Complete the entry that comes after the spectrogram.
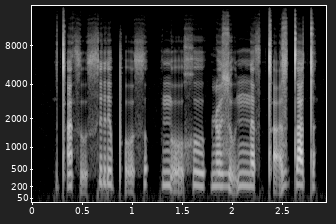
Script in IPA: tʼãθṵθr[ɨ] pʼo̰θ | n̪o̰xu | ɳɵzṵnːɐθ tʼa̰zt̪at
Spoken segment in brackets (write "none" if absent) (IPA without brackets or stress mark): ɨ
